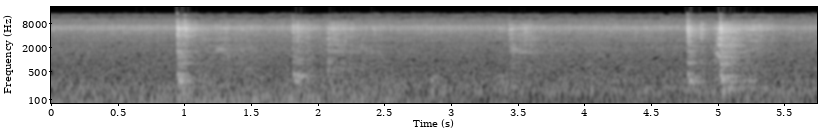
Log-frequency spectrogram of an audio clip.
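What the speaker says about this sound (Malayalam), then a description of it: "ഇളക്കി കൊടുക്കാം" Thai green curry pasta with chicken curry powder being stirred in a pan, with a low sizzle and a few scraping strokes near 1, 2, 3.5 and 5 seconds. No one speaks.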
